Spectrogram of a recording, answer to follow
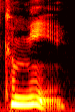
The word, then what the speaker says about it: Khmer: khmer and i found out that locals actually pronounce it as kami k-h-m-y kami so yeah the khmer rouge rogue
